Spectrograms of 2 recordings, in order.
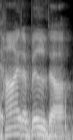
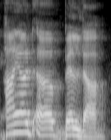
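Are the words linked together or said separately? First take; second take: linked; separately. First: The words are linked smoothly together. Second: The words are said separately without linking. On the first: The speaker calls it right. "that is natural and fluent" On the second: The speaker calls it wrong. "that sounds sick"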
